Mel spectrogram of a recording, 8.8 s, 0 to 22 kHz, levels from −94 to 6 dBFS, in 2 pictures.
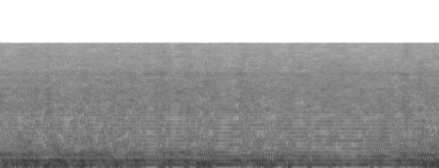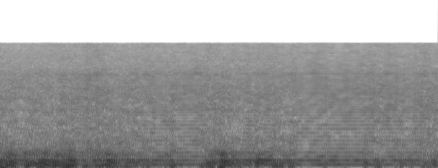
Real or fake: fake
